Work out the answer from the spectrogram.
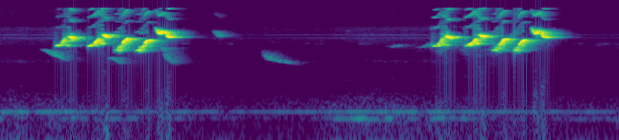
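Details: Double-collared seedeater singing in the fast Bahiano style: two quick high phrases of slurred, descending chirps about three seconds apart, with a few soft isolated notes between them over a steady low hum.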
